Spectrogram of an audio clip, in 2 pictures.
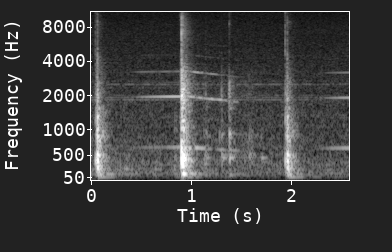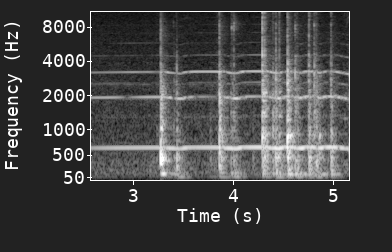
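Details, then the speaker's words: Rare Minitmoog synthesizer as received, before repair. Thin, steady filter whistles swell and fade with each key press amid clicks, with no oscillator tone. Owner suspects a filter problem, oscillating too hard; cause unconfirmed. No oscillator output. "Some of the presets change. We have no oscillators. So I think we got a problem with the filter."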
